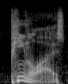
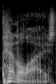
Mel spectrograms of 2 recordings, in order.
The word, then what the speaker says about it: penalized: Well, in if you go look at in Webster, the preferred pronunciation of the word is penalized, not penalized. It's like the penal system.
